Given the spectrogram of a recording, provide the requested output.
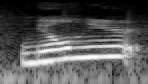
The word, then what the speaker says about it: Mjölnir: Let's take a look at Mjölnir.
